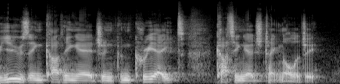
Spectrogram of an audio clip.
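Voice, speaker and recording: A man rattles along at a very fast pace while noticeable background noise carries on. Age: 60s. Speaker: exchange chief executive. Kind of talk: interview.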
